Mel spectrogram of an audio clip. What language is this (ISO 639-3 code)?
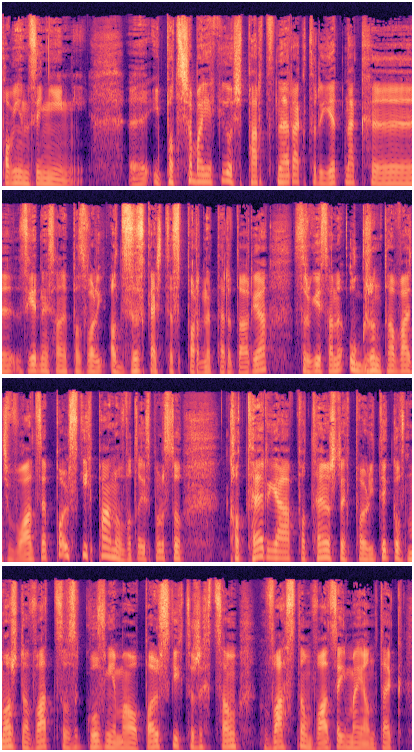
pol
